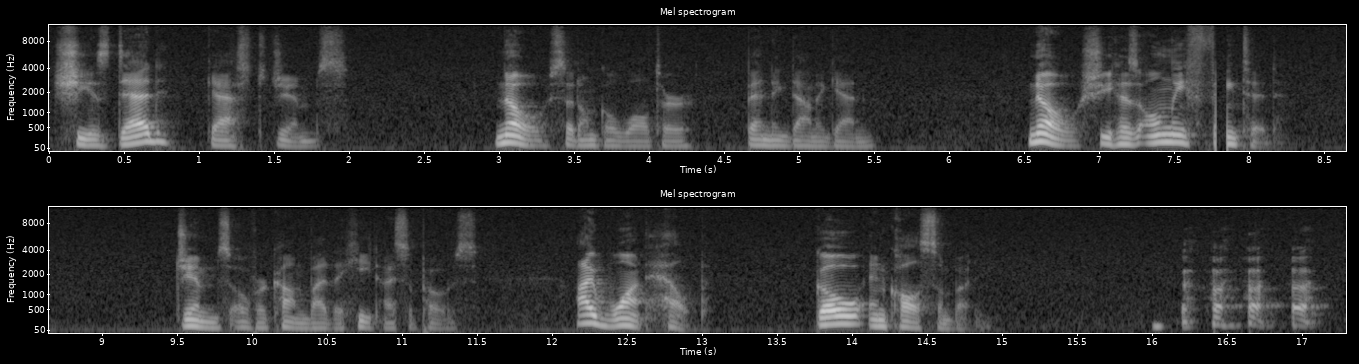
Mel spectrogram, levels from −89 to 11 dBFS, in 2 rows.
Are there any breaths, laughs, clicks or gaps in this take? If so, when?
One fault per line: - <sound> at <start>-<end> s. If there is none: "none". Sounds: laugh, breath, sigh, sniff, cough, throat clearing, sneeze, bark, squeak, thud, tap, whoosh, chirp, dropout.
- dropout at 7.8-7.9 s
- laugh at 16.0-17.2 s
